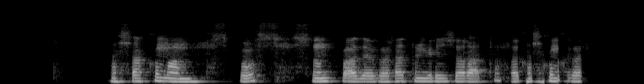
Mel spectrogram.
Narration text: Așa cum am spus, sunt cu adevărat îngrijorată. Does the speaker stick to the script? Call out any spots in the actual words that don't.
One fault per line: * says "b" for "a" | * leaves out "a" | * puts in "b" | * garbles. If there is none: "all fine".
* garbles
